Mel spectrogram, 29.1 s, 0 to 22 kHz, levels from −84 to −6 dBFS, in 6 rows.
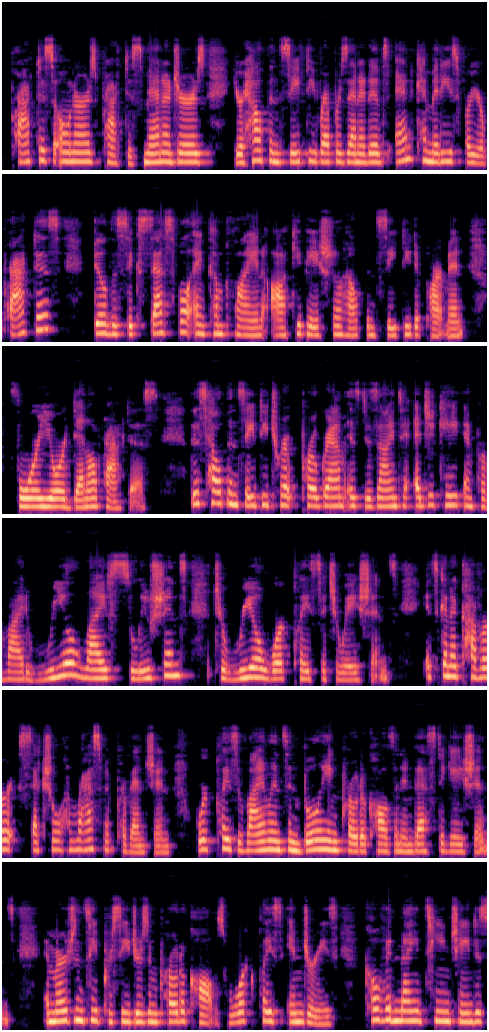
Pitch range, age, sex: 185-220 Hz, 20-39, female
